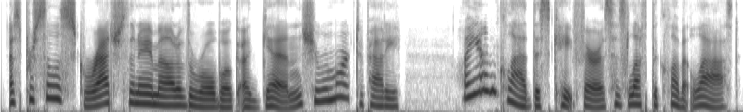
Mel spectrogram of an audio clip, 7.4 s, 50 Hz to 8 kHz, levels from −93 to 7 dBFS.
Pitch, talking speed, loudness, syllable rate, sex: 205 Hz, 220 wpm, -19 LUFS, 5.4 syllables/s, female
